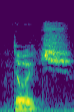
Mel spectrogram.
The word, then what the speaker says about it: Deutsch: book hereville by try to pronounce that Barry deuts Deutsch deut is it I would say so because there's like this uh television attorney named Ronnie deuts and I think it's the same spelling so I'm gonna say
